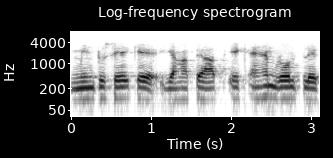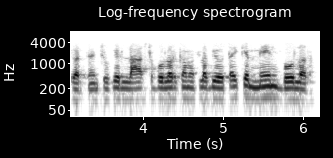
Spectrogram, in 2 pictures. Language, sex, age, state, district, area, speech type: Urdu, male, 45-60, Delhi, South Delhi, urban, conversation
